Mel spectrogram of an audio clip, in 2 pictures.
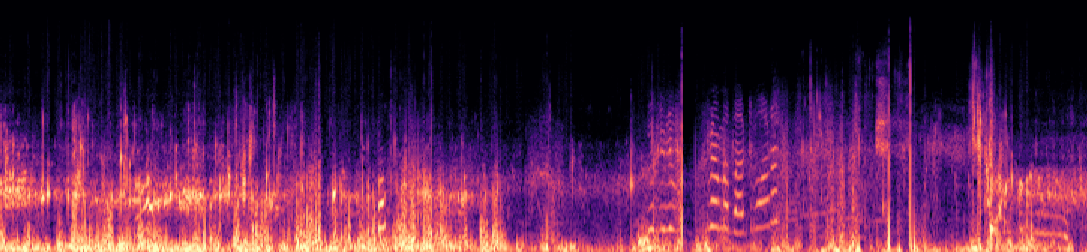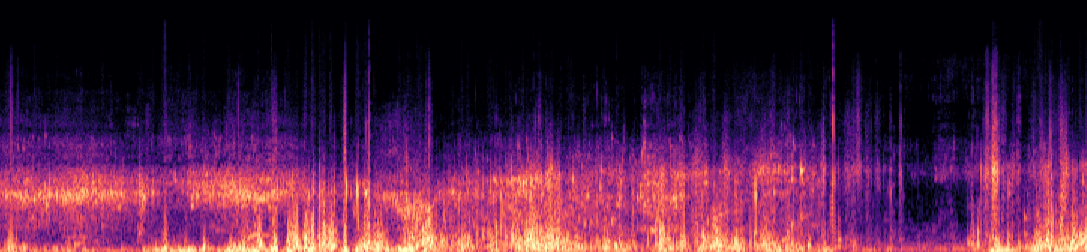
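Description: Water churns and bubbles in a muffled rush underwater.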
